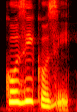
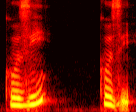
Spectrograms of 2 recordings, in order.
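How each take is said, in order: First: Said in the usual way. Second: "così" and "così" set apart by a long pause; slow, separated repetition; word by word. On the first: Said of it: "teacher models phrase". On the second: Shown as a demonstration. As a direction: say "così così" one word at a time. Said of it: "teacher repeats word by word".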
